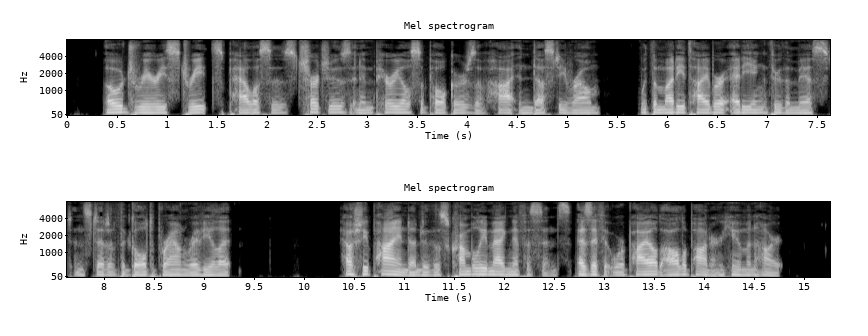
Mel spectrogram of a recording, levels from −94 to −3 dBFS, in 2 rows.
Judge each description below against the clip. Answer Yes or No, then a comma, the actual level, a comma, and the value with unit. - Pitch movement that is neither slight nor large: No, narrow, 2.0 semitones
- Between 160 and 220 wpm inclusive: Yes, average, 175 wpm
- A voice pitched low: Yes, low, 110 Hz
